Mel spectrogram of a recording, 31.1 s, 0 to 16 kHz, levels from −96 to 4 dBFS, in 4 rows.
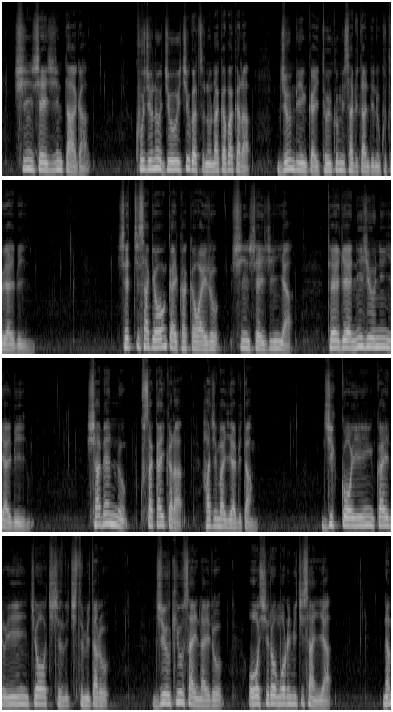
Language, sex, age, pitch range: Japanese, male, 60-79, 130-165 Hz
